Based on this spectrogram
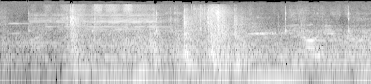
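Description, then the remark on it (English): A utility room door inside a building opens as Dodge uses a stolen pass to enter, with a few sharp mechanical clicks and a scraping whoosh, over a steady low hum. A voice is heard speaking over it. “Inside, Piper and Dodge walk up to a utility room door. Dodge uses a stolen pass to enter.”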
